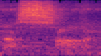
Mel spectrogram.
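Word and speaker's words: Nacán: Nakan, but it's pronounced Nakan. Nasan. Nasan. Right, which Okay.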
